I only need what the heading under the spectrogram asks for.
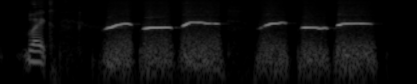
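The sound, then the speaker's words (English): A human voice imitates an eerie whistled nursery-rhyme tune, as heard at night in an empty house: six short, clear, high whistled notes in an uneven melodic pattern, each with a slight upward glide, heard alone. “So now it's nighttime, creepy, empty house. And we start hearing like a nursery rhyme whistle,”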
